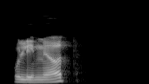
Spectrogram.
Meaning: machine gun
- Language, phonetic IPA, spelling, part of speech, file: Russian, [pʊlʲɪˈmʲɵt], пулемёт, noun, Ru-пулемёт.ogg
